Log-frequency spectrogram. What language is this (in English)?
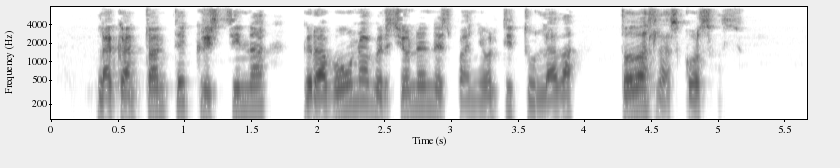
Spanish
